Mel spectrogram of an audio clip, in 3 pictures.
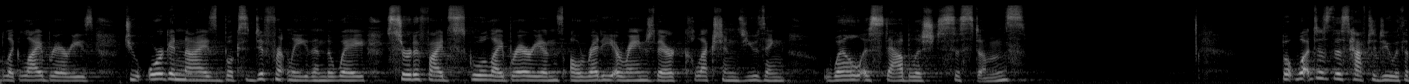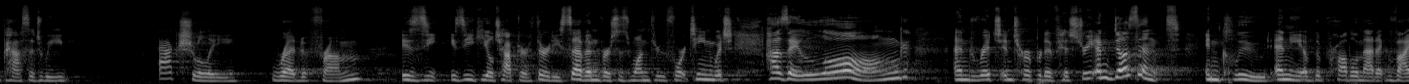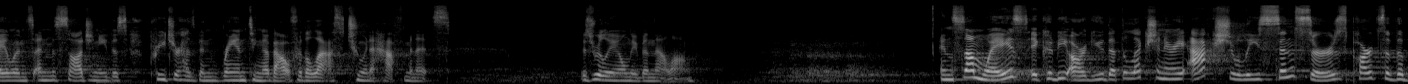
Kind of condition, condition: setting, large echoing room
